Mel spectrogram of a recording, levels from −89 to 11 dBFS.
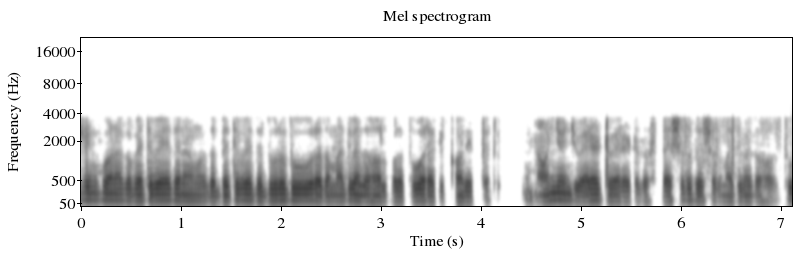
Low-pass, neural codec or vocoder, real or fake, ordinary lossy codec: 3.6 kHz; none; real; none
